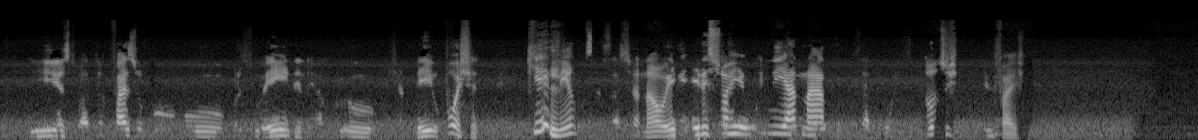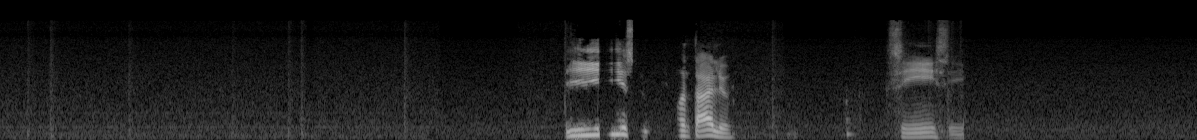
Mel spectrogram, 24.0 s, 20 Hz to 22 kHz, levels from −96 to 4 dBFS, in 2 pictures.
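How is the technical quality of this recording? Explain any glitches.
The recording has echo-control problems: a faint second voice, dips in the main talker's voice, and one brief drop in the room sound.

From 0.0 to 11.36 s, the other side's voice is leaking through. A loudspeaker echo was likely not fully removed from the microphone, so a second voice sits faintly underneath, roughly 25 dB below the main speech.

Speech is suppressed in double talk from 0.26 to 9.97 s and again from 17.71 to 18.81 s. The canceller likely could not separate the talker from the echo while both were active. The main voice dips in patches, by around 15 dB early on and by roughly 30 dB in the later stretch.

At 16.42 to 16.59 s, the background is gated by the echo canceller. It clamped the microphone while the loudspeaker played, so the room sound drops by about 12 dB for a moment, then returns once the canceller releases.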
